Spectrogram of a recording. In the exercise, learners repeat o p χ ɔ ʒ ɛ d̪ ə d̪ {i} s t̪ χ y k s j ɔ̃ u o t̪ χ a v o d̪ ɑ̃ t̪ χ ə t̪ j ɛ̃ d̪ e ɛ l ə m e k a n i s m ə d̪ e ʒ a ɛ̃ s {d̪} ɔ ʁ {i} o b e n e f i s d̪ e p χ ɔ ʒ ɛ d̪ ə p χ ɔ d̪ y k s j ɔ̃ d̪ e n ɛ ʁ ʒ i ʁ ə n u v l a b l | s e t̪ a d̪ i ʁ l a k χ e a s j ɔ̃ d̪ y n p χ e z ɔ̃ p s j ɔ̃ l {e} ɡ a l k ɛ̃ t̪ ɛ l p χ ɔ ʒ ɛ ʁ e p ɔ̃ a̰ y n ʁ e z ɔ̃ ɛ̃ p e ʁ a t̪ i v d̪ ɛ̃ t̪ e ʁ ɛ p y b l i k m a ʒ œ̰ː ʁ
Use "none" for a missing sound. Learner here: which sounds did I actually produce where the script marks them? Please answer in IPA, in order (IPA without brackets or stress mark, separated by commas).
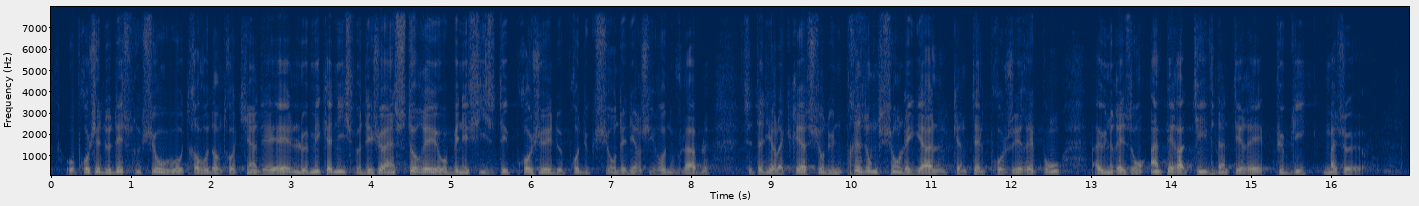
ɛ, t̪, e, e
